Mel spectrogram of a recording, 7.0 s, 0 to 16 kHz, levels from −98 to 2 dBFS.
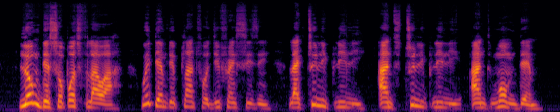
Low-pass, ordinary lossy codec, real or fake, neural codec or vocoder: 14.4 kHz; Opus, 64 kbps; real; none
